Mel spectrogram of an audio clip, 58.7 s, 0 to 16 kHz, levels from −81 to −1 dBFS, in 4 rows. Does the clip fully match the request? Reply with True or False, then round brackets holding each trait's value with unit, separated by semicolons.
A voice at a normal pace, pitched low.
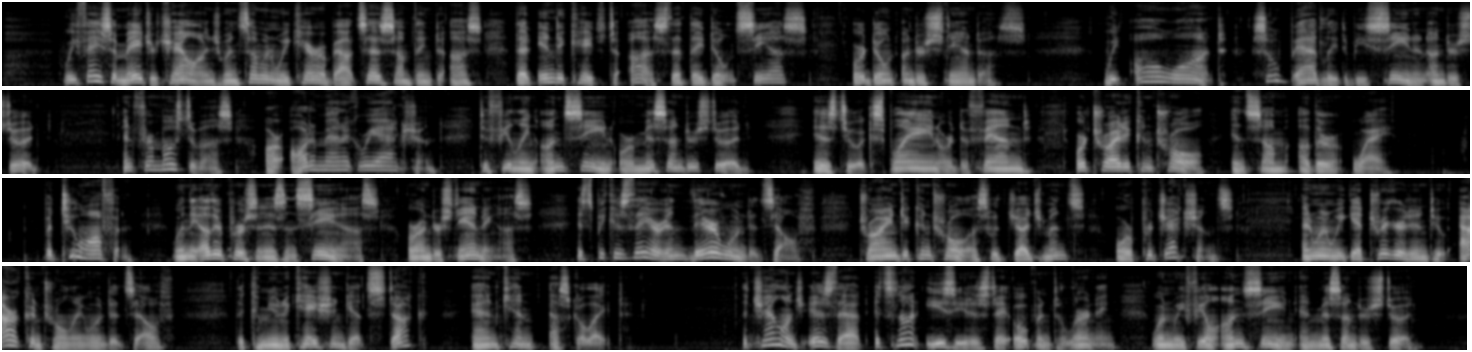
False (130 wpm; 130 Hz)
